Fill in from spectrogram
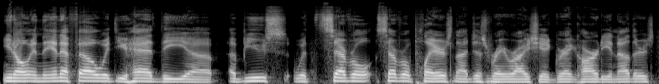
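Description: Clear-voiced man in sports talk. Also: medium pitch, steady tone, a little fast, darkish tone, dry recording, clean studio sound. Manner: laughs often, conversational.

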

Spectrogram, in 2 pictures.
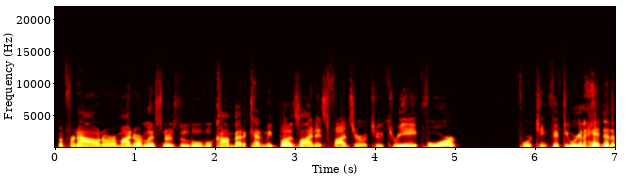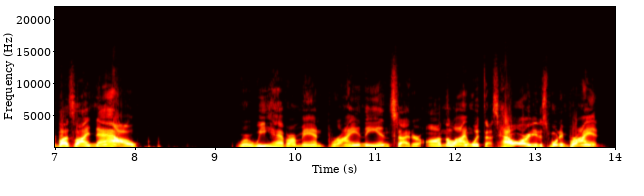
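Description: A man's voice: mid-range voice, lively intonation, a little fast, a bit bright, clear, resonant tone, no room sound, clean studio sound. A man hosting a sports talk radio show, asking casual, teasing questions.

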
